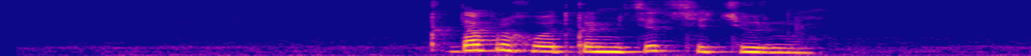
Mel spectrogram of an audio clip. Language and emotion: Russian, neutral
